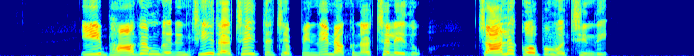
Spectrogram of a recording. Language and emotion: Telugu, angry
